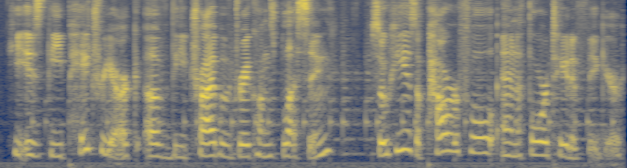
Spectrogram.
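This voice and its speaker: Music plays behind a woman talking at a moderate pace. Her fairly high voice has lively intonation. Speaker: student animator; college student. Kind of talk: casual talk to camera.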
